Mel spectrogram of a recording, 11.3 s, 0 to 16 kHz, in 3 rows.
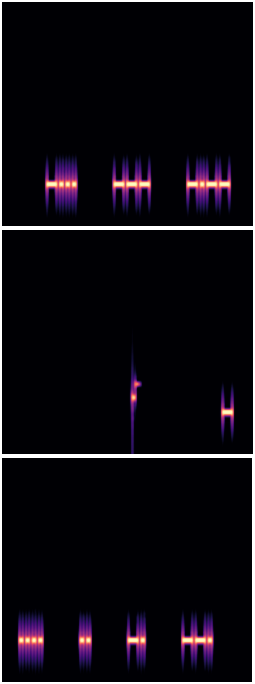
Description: Morse code, heard as a keyed tone, about 25 wpm, spaced as for 12 wpm, 700 Hz. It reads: BOY THING
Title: 4x Character Spacing - Top 200 Words - 25wpm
